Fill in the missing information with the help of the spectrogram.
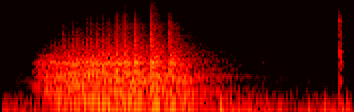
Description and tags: Wood door creaking
creaking, door, puerta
